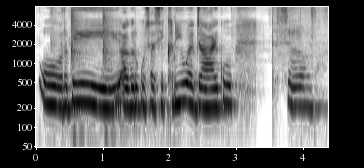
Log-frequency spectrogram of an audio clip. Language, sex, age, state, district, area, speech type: Dogri, female, 30-45, Jammu and Kashmir, Samba, rural, spontaneous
